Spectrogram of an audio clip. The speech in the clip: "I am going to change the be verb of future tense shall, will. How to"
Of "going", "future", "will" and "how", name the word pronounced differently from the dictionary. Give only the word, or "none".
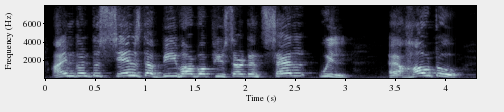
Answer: future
